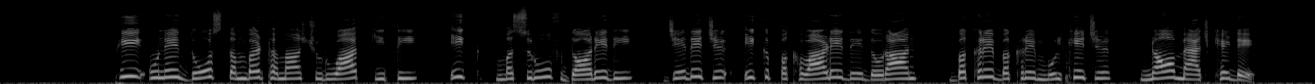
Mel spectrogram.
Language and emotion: Dogri, neutral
